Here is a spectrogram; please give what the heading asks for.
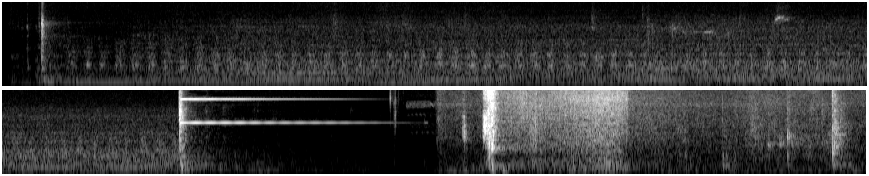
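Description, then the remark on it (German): A microwave oven hums steadily for about five seconds, then gives a short, sharp beep as it stops, followed by its door clunking open and some handling noise. “Ja, also, das erste war eine Mikrowelle.”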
